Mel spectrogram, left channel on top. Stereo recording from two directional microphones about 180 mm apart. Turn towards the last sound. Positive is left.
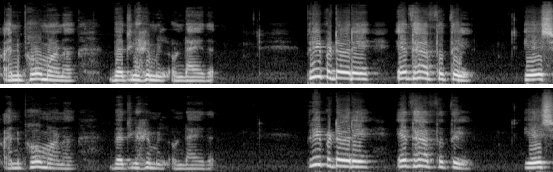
turn(degrees=40)  # may be behind; listen again after turning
